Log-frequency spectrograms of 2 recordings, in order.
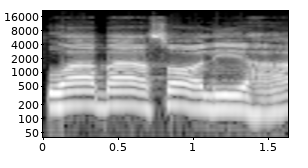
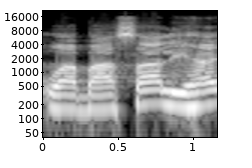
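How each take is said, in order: First: ওয়া বা স লি হা with a short clipped স; short স, no stretch; correct reading. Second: ওয়া বা সা লি হা with a long open সা; wrong reading. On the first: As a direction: model the right short স. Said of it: "এরকম করে পড়ব". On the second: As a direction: show the common mistake, সা stretched. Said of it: "এরকম করে পড়ব না". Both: Shown as a demonstration.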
